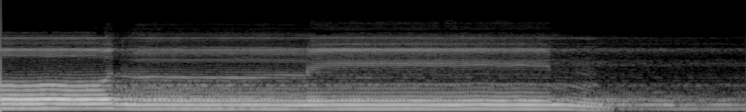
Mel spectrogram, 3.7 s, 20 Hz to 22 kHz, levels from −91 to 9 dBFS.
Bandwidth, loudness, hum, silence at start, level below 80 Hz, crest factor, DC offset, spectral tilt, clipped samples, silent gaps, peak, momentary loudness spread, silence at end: 6.4 kHz; -23 LUFS; none; 0 s; -68 dBFS; 14 dB; under 0.1%; -9 dB/octave; under 0.1%; none; -8 dBFS; 17 LU; 0 s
